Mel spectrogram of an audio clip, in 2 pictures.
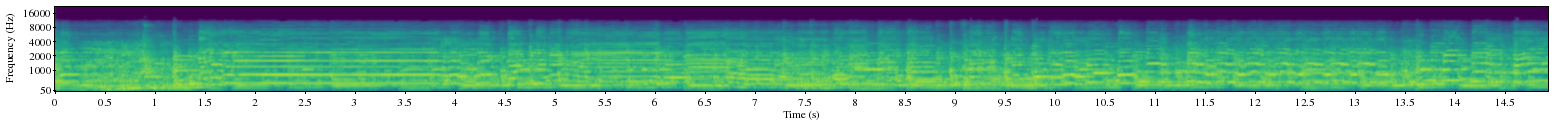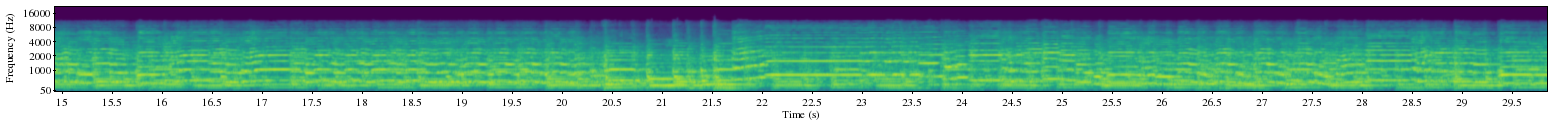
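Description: Jazz played live by a saxophone and electric guitar duo: the saxophone carries the melody in long held notes and runs over the guitar's accompaniment, with an upward slide into a held note about twenty-one seconds in.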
